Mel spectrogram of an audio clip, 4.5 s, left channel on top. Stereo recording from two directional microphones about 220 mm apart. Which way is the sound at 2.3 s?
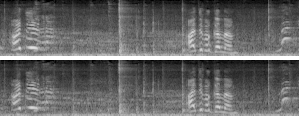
Centre (ahead or behind).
